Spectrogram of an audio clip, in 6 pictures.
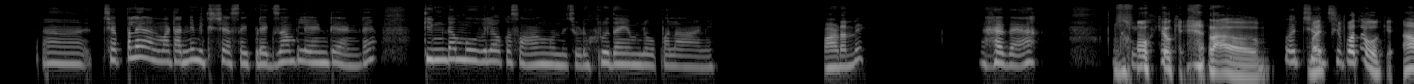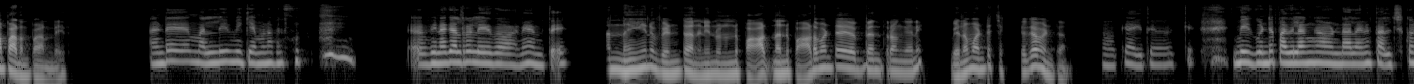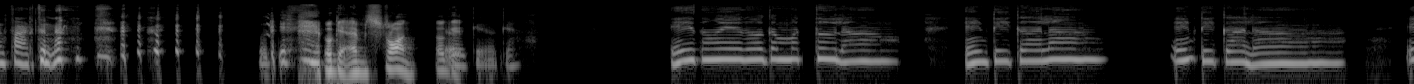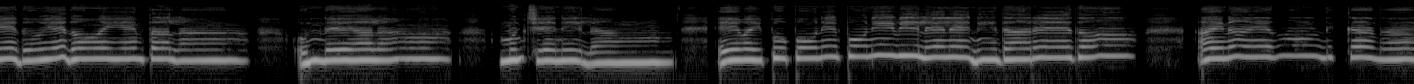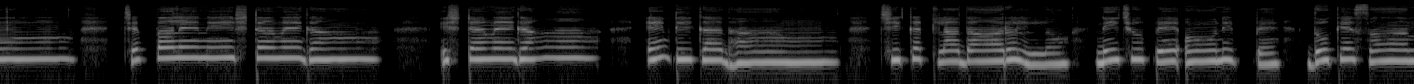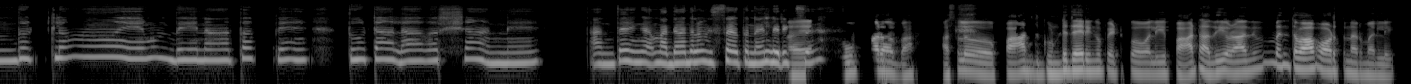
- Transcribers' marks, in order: in English: "మిక్స్"; in English: "ఎగ్జాంపుల్"; in English: "మూవీలో"; in English: "సాంగ్"; tapping; laughing while speaking: "ఓకే. ఓకే"; giggle; chuckle; laugh; in English: "ఐయామ్ స్ట్రాంగ్"; chuckle; other background noise; singing: "ఏదో ఏదో గమ్మత్తులా ఏంటీ కలా! … తప్పే? తూటాల వర్షాన్నే"; in English: "లిరిక్స్"; giggle
- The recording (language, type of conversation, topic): Telugu, podcast, నీకు హృదయానికి అత్యంత దగ్గరగా అనిపించే పాట ఏది?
